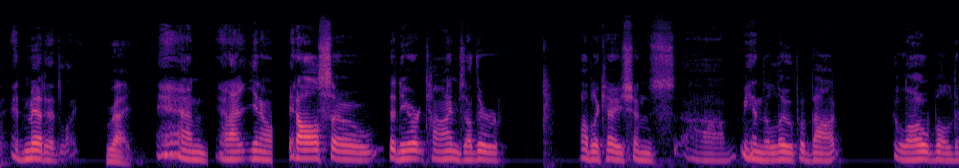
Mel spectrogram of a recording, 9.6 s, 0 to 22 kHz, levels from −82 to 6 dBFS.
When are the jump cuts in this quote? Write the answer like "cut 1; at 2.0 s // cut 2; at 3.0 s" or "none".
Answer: cut 1; at 2.1 s // cut 2; at 2.7 s // cut 3; at 3.8 s // cut 4; at 7.4 s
